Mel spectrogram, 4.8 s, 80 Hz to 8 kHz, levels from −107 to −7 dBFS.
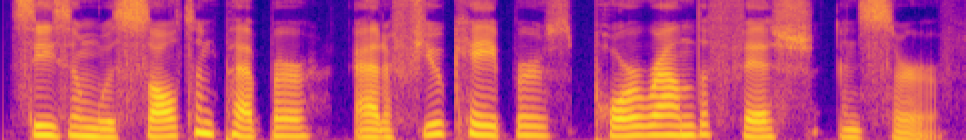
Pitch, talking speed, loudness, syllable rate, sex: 180 Hz, 185 wpm, -18 LUFS, 4.5 syllables/s, female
